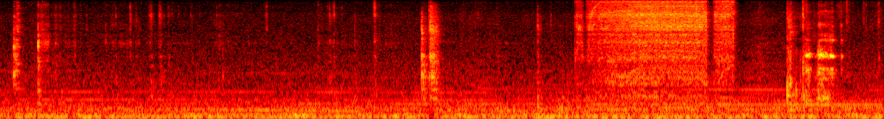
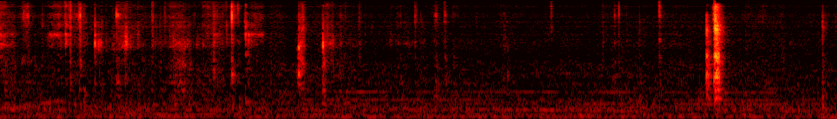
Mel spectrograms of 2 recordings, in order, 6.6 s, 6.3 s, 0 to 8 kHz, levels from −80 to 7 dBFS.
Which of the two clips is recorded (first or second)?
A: first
